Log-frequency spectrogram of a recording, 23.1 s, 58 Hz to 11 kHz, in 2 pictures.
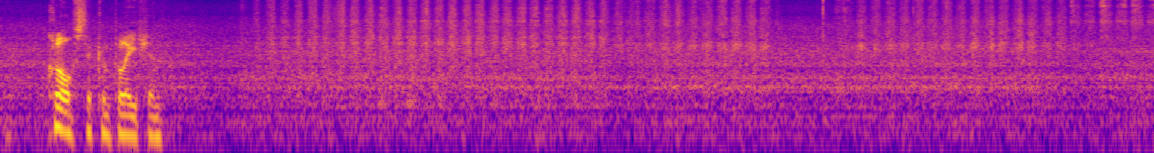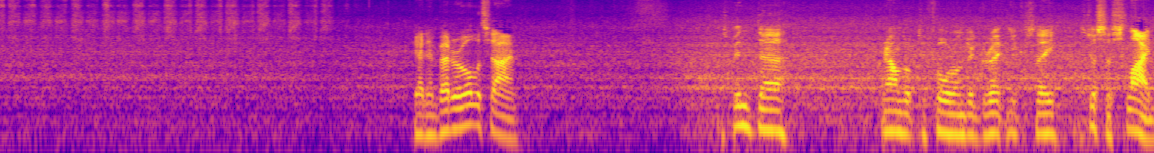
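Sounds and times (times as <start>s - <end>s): chisel rubbing on sharpening stone: 2.5s - 7.7s, 8.4s - 14.9s.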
